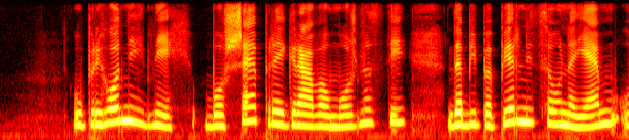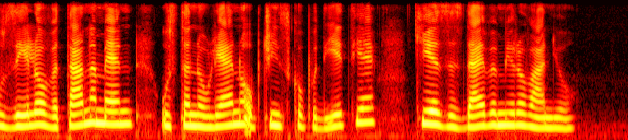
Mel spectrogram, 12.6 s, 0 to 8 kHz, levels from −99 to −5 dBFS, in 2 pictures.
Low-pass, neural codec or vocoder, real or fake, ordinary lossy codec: 7.2 kHz; none; real; Opus, 64 kbps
